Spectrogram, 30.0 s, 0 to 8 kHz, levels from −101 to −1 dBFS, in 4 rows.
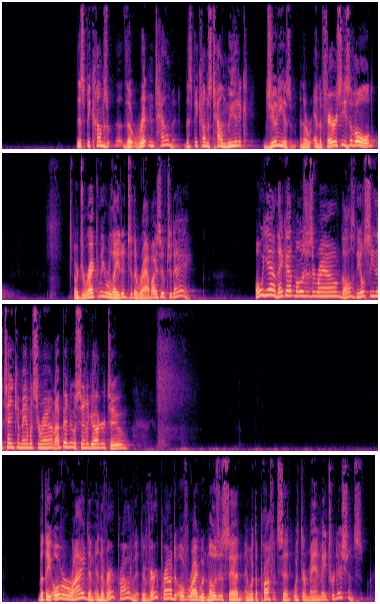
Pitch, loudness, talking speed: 165 Hz, -20 LUFS, 140 wpm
